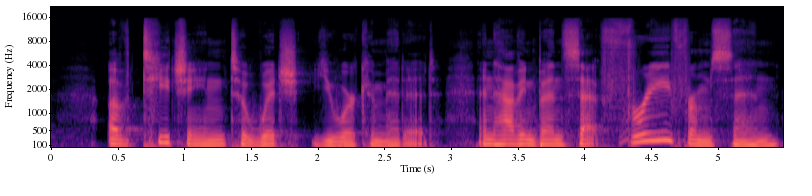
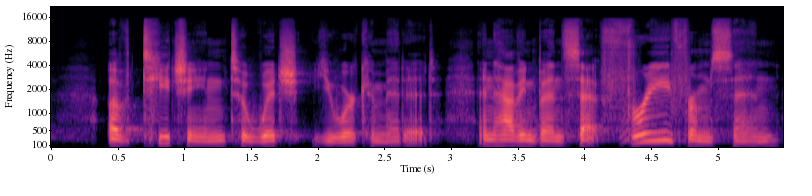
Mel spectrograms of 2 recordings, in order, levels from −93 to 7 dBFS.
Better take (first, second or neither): first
